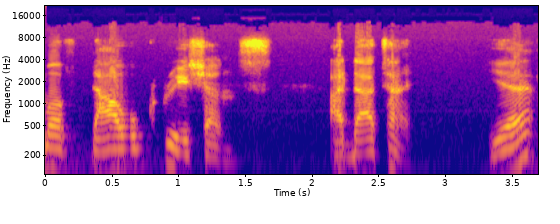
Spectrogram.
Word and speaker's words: DAWW: First thing, DAWW is pronounced DOW.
